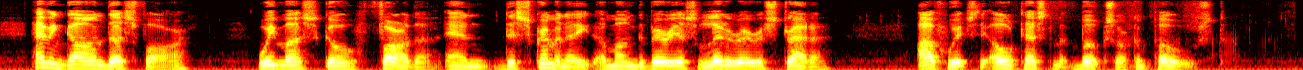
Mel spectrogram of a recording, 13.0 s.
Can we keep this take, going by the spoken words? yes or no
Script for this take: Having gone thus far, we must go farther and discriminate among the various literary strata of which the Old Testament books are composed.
yes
